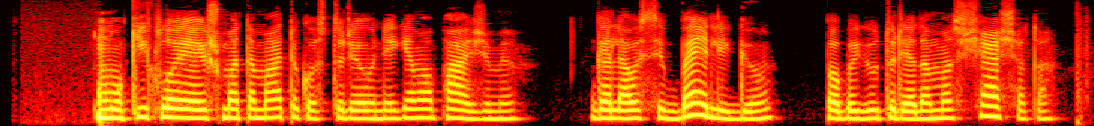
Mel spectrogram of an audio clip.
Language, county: Lithuanian, Vilnius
